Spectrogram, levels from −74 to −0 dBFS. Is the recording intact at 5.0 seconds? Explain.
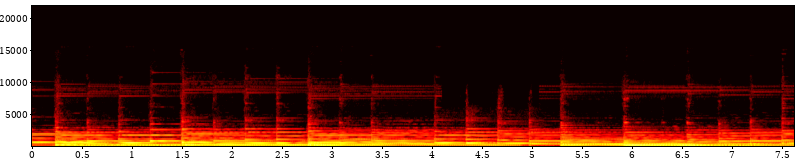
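No. At 5.0 seconds the audio is inside a Bluetooth SBC bit pool drop running from 4.10 to 5.07 s. The link fell back to far fewer bits, which fits roughly 84 kbps. The top sub-bands starve, so the treble dulls and gritty noise rises.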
